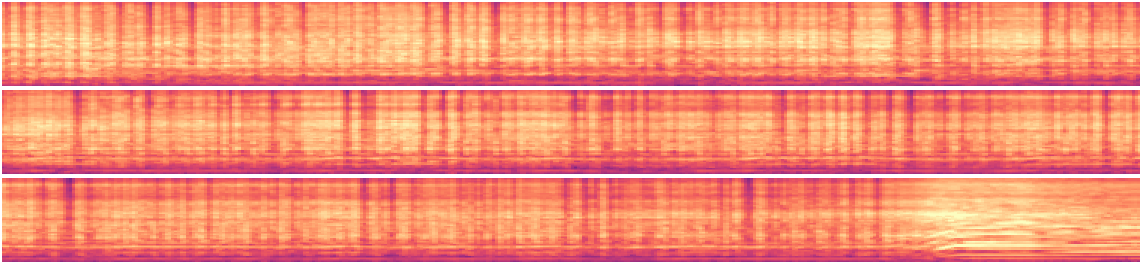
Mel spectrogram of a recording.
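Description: A snowmobile engine idles loudly close by.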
